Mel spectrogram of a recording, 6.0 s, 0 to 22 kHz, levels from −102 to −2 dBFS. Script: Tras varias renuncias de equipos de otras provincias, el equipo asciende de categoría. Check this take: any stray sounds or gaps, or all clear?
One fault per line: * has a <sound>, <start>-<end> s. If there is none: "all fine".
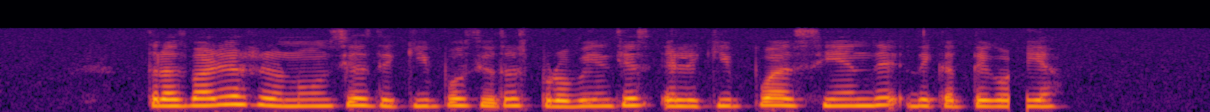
* has a dropout, 5.0-5.1 s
